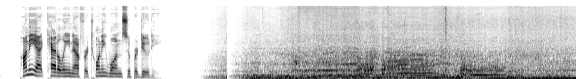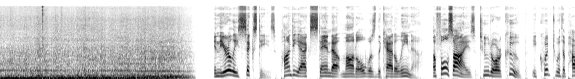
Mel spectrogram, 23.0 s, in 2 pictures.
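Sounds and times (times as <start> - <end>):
car engine accelerating: 4.1 - 15.4.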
